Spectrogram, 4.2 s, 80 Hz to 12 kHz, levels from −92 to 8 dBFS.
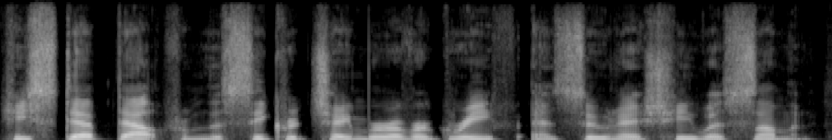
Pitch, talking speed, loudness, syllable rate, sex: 100 Hz, 230 wpm, -21 LUFS, 5.3 syllables/s, male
